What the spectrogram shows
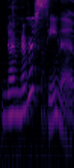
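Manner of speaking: put-on, as bitchy as possible, dismissive tone. Retelling Phoebe answering his question, imitating Phoebe, mock-bitchy. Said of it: "literally as bitchy as possible".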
